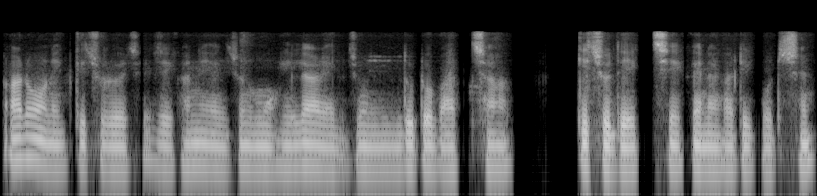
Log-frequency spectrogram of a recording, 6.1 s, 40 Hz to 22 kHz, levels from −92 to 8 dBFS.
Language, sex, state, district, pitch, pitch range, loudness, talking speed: Bengali, male, Odisha, Malkangiri, 100 Hz, 100-105 Hz, -20 LUFS, 135 wpm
